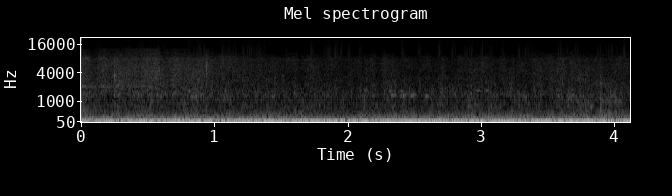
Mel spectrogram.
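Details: Lada Vesta driven over broken pavement after fitting ASOMI suspension parts to cure knocking: deep steady road rumble with no knocks or clunks heard from the suspension.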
